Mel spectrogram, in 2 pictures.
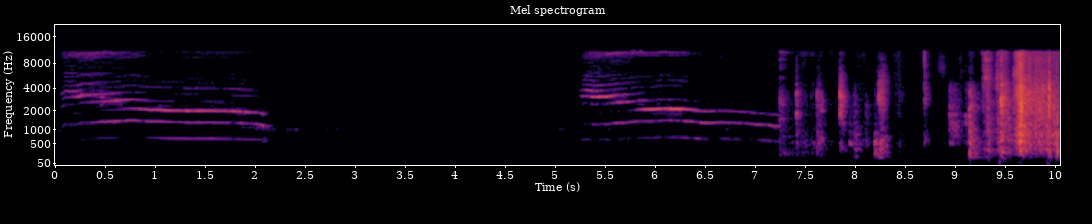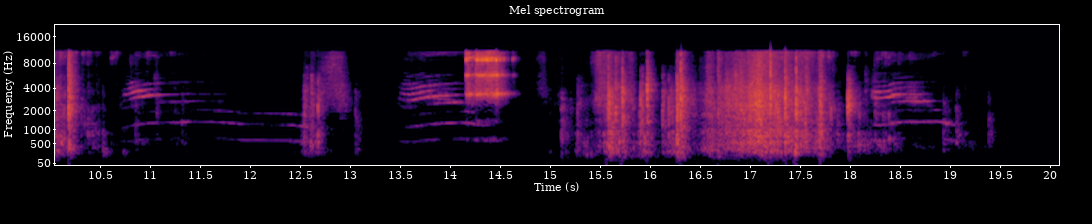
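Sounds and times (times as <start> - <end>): coffee bag rustling: 7.6 - 10.6, 15.1 - 18.6
kitten meowing: 18.2 - 19.0.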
